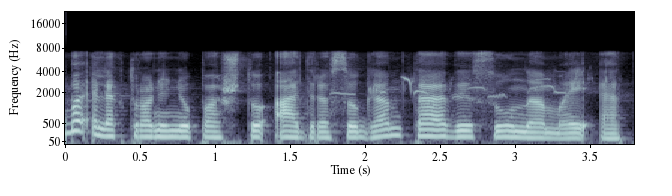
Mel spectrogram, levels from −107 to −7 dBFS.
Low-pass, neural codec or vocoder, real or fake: 7.2 kHz; none; real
